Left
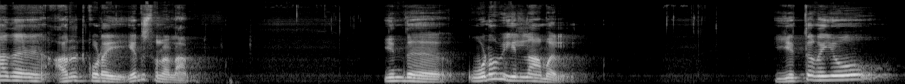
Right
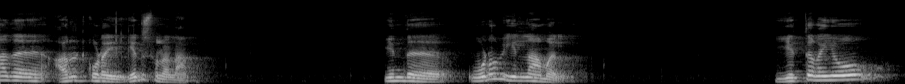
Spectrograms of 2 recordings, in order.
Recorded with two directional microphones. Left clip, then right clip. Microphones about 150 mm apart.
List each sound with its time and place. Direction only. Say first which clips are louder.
0.0 s speech: left 6 dB; 15° left (ahead or behind)
3.8 s speech: left 6 dB; 20° left (ahead or behind)
7.7 s speech: left 3 dB; 20° left (ahead or behind)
